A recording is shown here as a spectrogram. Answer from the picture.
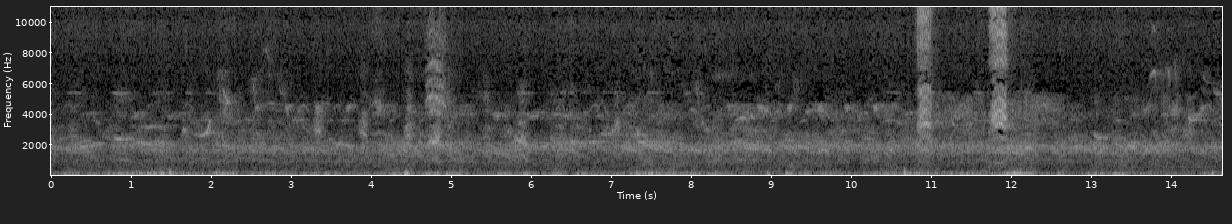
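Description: Short, harsh bird calls: one about a third of the way in and two close together later on. They sound over a gusty low rumble of wind on the microphone.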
